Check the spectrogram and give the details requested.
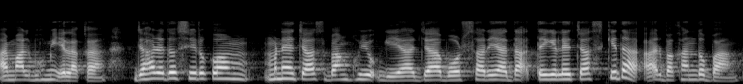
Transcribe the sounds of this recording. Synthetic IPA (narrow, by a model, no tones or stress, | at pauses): amalbʱumiʔɛlakad͡ʒaɦaɾɛd̪ɔsiɾɔkɔmːənɛt͡ʃasbaŋɦujuʔɡɛjad͡ʒabɔɾsaɾɛjaʔd̪a̰ʔt̪ɛɡɛlɛt͡ʃaskɛd̪aʔa̰ɾbakʰand̪ɔbaŋ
